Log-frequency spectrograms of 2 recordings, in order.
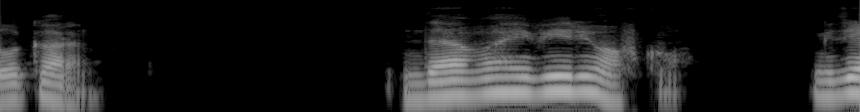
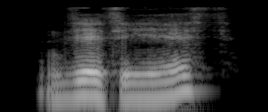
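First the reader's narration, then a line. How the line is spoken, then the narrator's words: Plain. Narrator (Russian): спросил Рой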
